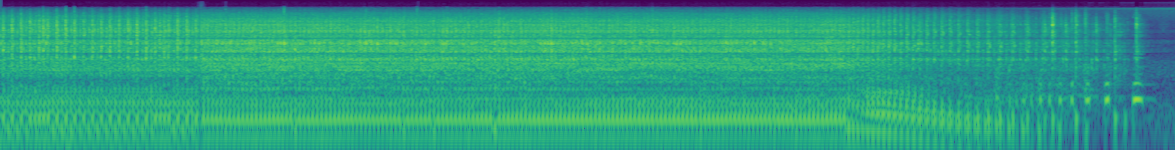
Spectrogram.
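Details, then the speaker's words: Pressure washer small engine with automatic (bimetal-strip) choke, adjusted to sit near opening and run without its cover, runs a bit rough and uneven during a long warm-up as the choke is slow to come off, then the note steps down and dies away. "Wow, that took a long time, didn't it? But it's an automatic choke. It's not a standard choke, so I think we're going to have to let sleeping dogs lie on this one."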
